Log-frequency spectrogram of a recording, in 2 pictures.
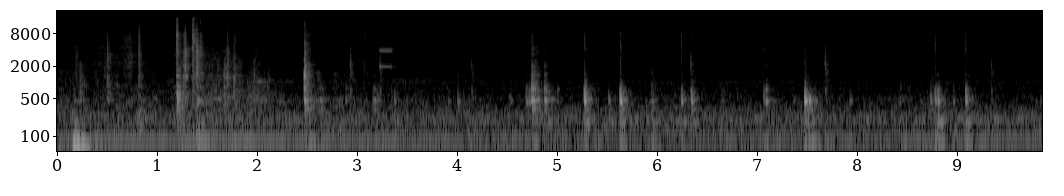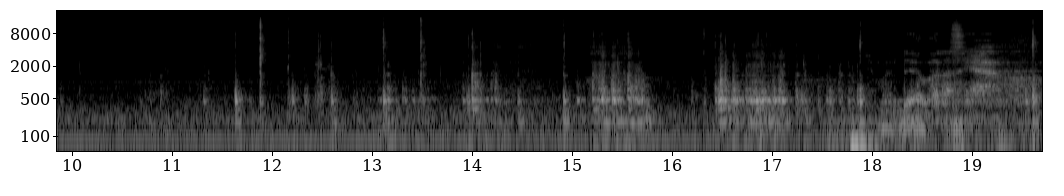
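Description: Metal multimeter probe tips tapping and scraping on N-scale model railway rails: irregular small clicks as the tips are set down on rail after rail to check that the cut rail gaps are electrically open. A steady low hum runs underneath.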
